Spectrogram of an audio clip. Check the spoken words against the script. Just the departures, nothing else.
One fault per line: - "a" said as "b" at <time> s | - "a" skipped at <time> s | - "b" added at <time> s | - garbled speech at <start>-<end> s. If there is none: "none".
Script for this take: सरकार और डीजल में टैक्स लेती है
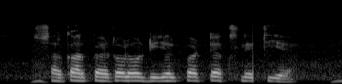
- "पेट्रोल" added at 0.9 s
- "में" said as "पर" at 1.9 s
